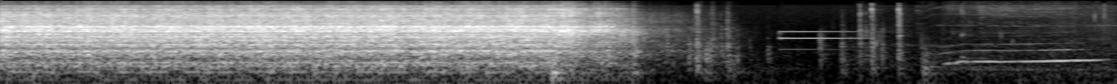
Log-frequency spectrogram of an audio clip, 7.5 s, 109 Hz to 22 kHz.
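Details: 2003 Subaru WRX rebuilt engine, freshly filled with 4.5 quarts of Rotella T6, cranked without spark plugs to check for oil leaks: about four seconds of steady, even starter spin with no catches or knocks. Normal cranking.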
